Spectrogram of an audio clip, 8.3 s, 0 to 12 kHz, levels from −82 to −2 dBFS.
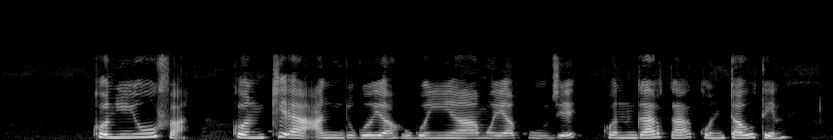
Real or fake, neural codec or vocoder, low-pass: fake; codec, 16 kHz, 4 kbps, X-Codec, HuBERT features, trained on balanced general audio; 7.2 kHz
